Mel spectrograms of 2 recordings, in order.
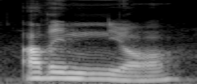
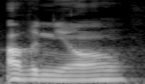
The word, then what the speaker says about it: Avignon: tgv from marseille to avignon i hope that's how it pronounced um in france without pronouncing the n at the end yes i just wanted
